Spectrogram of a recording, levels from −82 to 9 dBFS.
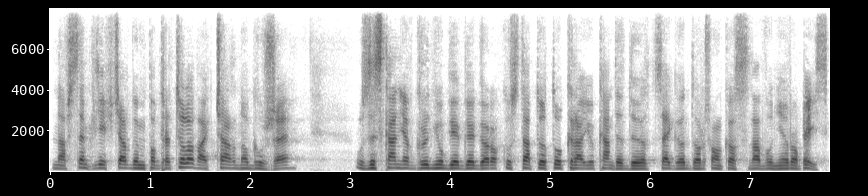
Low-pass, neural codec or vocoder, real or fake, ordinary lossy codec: none; codec, 16 kHz, 0.8 kbps, ZipCodec; fake; none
